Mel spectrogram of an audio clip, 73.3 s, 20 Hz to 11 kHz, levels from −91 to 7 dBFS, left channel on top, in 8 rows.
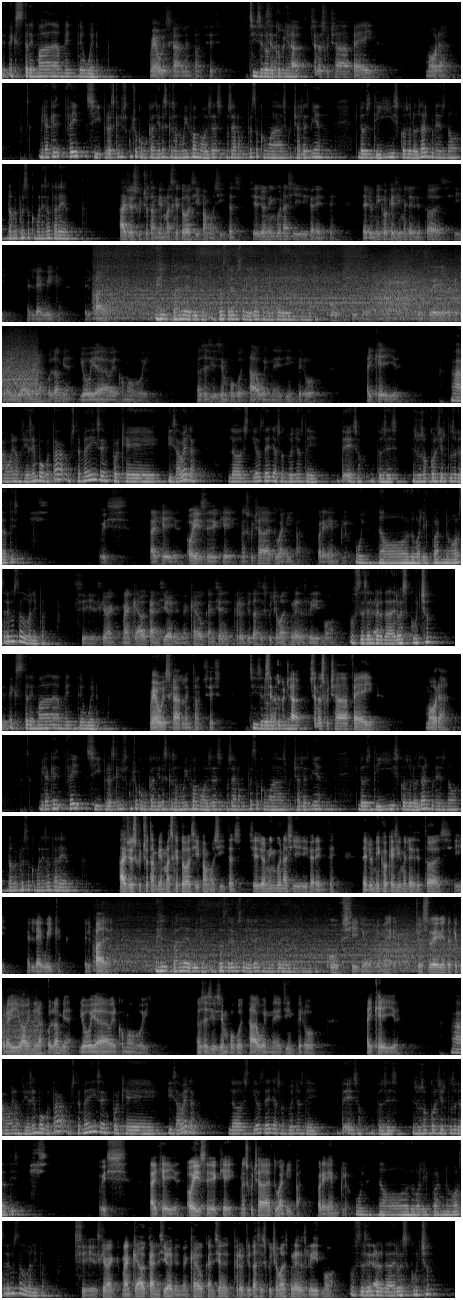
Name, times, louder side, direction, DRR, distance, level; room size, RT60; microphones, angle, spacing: voice 1, 0.0-2.0 5.0-5.9 9.9-15.8 16.3-19.7 30.5-33.9 45.7-49.8 50.4-52.2 52.6-53.8 54.1-55.4 62.2-65.1 71.2-72.8, left 2 dB, 20° left, 10 dB, 0.4 m, -38 dB
voice 2, 3.0-4.3 5.2-7.4 8.5-8.9 20.7-25.0 25.6-27.6 28.0-28.6 29.2-29.8 34.0-35.4 35.8-39.6 40.6-43.0 44.0-44.7 55.7-56.0 57.0-57.6 58.0-61.1 61.4-62.0 65.7-70.9 71.5-71.9, right 7 dB, 85° right, 15 dB, 0.3 m, -40 dB
sound 1, 29.3-37.5, left 4 dB, 85° left, 0.6 m, -47 dB
9.9 x 4.5 x 4.1 m, 0.86 s
head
